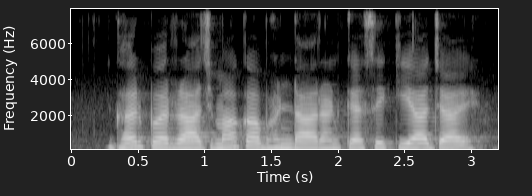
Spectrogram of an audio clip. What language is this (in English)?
Hindi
